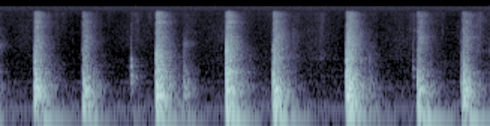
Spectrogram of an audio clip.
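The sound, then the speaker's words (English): A Gullah rhythm of the South Sea Islands of the United States, beaten with sticks: about nine loud, dry wooden thunks in a steady, slightly syncopated pattern, each strike sharp and quickly fading, with no voices. “So this is what the rhythm sounds like.”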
